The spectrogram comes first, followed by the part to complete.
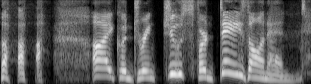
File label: levelup en; Cookie Run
